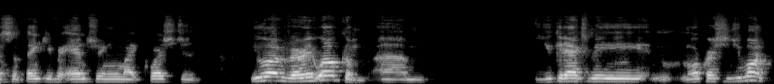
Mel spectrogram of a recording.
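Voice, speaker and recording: A man runs a casual livestream Q&A, reading viewers' questions out loud and then answering off the cuff in a halting manner, often repeating phrases. His voice sits at medium pitch, and the recording quality is low.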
